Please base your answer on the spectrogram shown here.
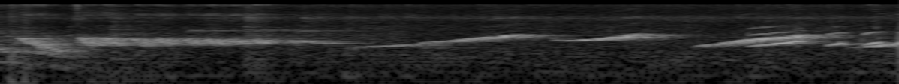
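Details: Female Oriental magpie-robin calling the male to boost his breeding drive: a long steady whistle followed by softer rising slurred whistles and a quick twittering end, with a faint background hiss.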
